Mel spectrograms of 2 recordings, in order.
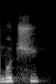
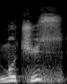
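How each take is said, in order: First: The final s is left silent. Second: The final s is clearly pronounced. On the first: The speaker calls it wrong. "ils sont bizarres, ils disent motu" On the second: The speaker calls it right. "pour la prononciation, on me l'a demandé, c'est motus"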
